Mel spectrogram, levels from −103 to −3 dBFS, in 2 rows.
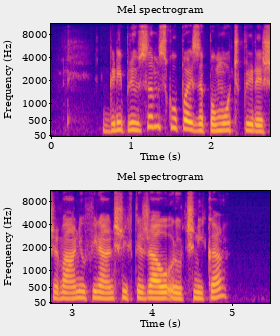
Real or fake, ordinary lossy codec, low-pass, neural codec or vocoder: fake; none; none; vocoder, 22.05 kHz, 80 mel bands, HiFi-GAN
